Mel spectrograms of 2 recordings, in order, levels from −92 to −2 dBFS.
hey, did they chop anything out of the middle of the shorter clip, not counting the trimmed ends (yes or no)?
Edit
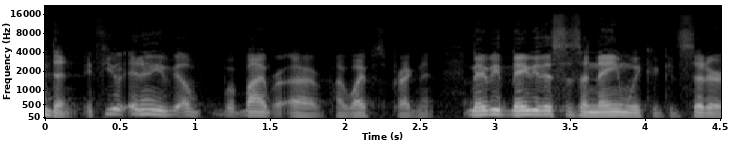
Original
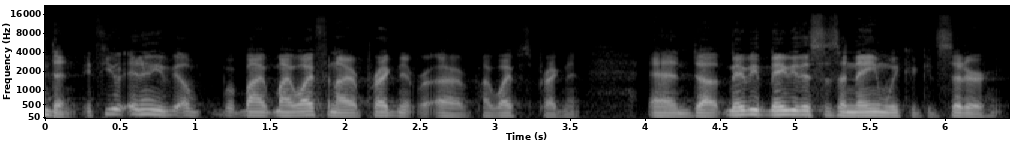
yes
